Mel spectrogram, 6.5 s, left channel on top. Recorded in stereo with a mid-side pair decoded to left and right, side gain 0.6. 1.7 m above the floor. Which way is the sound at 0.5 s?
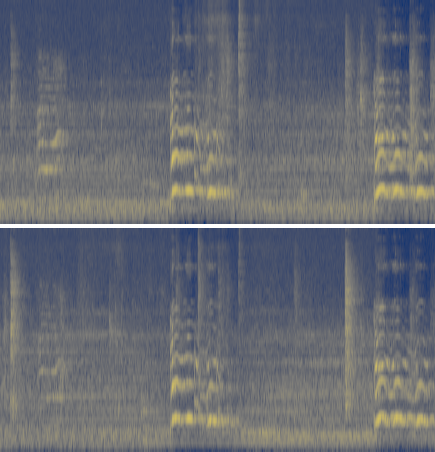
65° left.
